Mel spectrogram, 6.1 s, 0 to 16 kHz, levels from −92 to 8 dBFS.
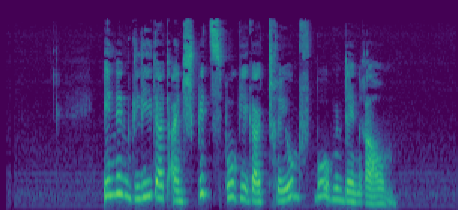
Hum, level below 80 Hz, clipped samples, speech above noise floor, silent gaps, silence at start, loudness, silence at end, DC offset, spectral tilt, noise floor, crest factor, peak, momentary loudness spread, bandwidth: none; -72 dBFS; under 0.1%; 41 dB; none; 1.35 s; -24 LUFS; 0.85 s; under 0.1%; -4 dB/octave; -65 dBFS; 20 dB; -6 dBFS; 6 LU; 11.5 kHz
